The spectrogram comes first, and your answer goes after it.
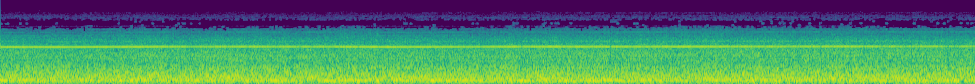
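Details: Jet turbine engine run at maximum power in the shop before a turbine blade lock demonstration. Loud steady roar with a constant high whistle holding pitch, no surging or grinding. Normal running at power.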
